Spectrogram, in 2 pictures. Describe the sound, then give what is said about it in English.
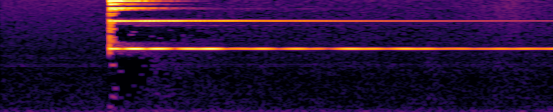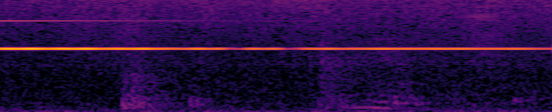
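A single meditation bell is struck once to close a meditation, giving a clear, bright, high ring that sustains and slowly fades over several seconds in near silence. “And I'll ring the bells to end the meditation. Let the sound bring you up out of the meditative awareness.”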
